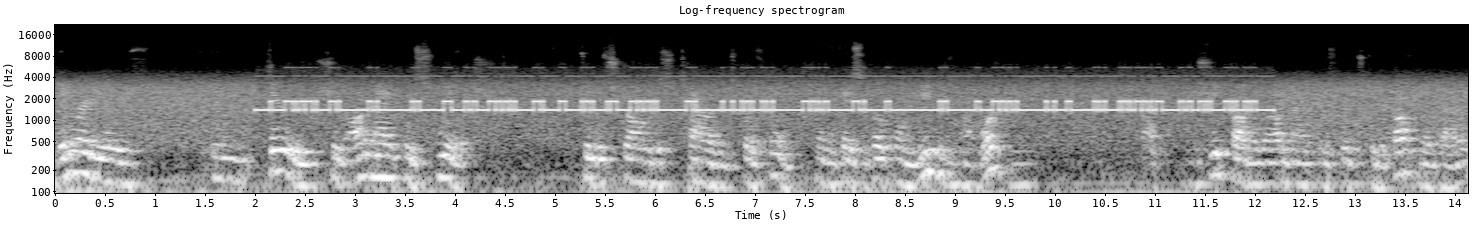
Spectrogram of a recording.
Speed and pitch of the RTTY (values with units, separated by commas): 50 baud, 450 Hz shift, 1600 Hz centre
